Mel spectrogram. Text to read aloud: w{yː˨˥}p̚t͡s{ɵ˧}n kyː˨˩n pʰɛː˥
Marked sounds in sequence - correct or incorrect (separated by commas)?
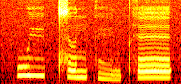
incorrect, correct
